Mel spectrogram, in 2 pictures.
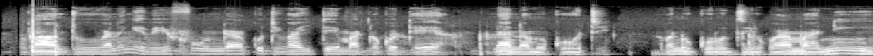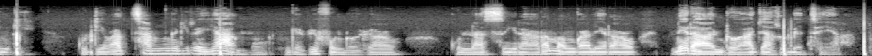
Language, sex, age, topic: Ndau, male, 18-24, health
